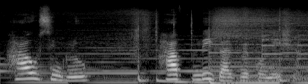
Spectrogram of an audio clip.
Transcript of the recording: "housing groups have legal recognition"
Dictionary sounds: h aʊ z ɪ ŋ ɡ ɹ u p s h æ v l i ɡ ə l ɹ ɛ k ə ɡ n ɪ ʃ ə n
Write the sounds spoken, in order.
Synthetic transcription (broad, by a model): h aʊ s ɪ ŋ ɡ ɹ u p h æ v l i ɡ ə l ɹ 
